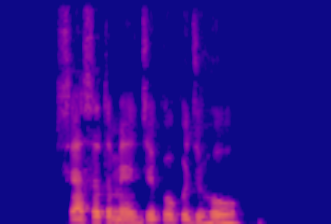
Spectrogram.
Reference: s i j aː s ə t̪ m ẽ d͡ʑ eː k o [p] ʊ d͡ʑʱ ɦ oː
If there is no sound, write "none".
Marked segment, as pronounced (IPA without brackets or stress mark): k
